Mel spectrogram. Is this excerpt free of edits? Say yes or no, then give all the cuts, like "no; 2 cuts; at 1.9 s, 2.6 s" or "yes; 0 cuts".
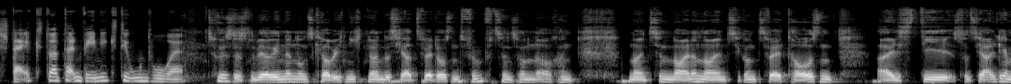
yes; 0 cuts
